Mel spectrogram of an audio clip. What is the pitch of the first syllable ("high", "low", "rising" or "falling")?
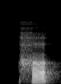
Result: low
